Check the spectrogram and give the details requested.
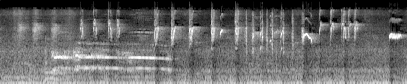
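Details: Lure recording of a sunbird in full ngeriwik, ngerol, nembak style, meant to make other sunbirds join in: a long steady whistled note under a run of quick sharp high chirps, then clipped rapid tweets and a final thin note.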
